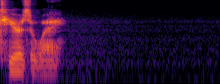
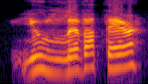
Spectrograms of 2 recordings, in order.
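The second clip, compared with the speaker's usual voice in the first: higher-pitched question; 12 semitones higher, 6 dB louder, slower than usual. A narrator's reading. Boy questions the fat man.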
